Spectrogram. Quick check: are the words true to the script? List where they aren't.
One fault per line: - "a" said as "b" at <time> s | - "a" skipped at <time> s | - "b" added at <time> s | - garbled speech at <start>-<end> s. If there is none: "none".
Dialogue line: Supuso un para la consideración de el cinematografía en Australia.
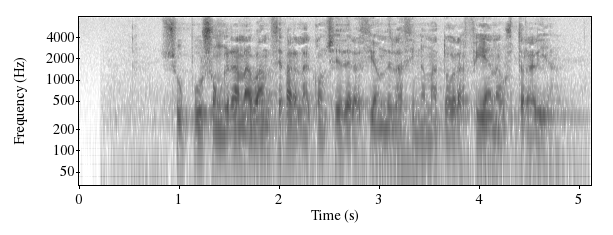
- "gran avance" added at 1.4 s
- "el" said as "la" at 3.1 s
